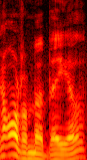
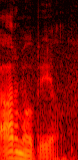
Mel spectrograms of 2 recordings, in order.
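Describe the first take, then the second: First: The word is said with a British accent. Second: The word is said with an American accent. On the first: "In England, it would be an automobile" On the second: "is supposed to be automobile"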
